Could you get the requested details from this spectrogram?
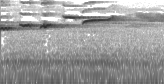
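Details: Decoy Oriental magpie-robin in forest-style song for coaching young birds: a series of four clear whistles climbing gradually higher, each slightly drawn out, over a soft low hum.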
